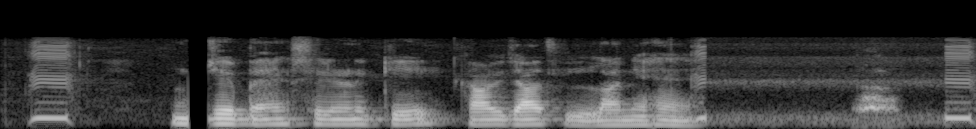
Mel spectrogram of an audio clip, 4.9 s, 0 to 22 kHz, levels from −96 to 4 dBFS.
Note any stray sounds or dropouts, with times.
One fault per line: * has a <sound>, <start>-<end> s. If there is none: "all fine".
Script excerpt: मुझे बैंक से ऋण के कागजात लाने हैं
* has a dropout, 0.9-1.0 s
* has a bark, 4.3-4.5 s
